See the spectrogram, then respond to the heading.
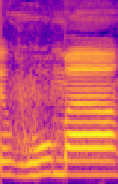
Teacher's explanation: بو کو لمبا کریں گے اور ما کو لمبا کریں گے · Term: حروف مدہ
